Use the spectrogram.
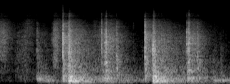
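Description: The driver's side door of a classic car is pushed shut twice in close succession, each time a solid, close thump with a short metallic rattle.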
